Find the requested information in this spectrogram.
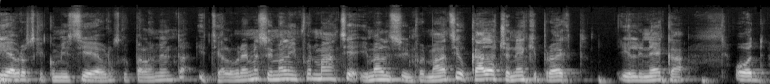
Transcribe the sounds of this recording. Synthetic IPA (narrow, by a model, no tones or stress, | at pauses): ie̞ʋɾo̞pske̞ko̞misijeie̞ʋɾo̞psko̞ɡ̚paɾlame̞nt̪ait̪je̞ːlo̞ʋɾe̞ːme̞suimaliːnfo̞ɾmaːt̪sije̞ʔimalisuinfo̞ɾmaːt̪sijukad̪at͡ɕe̞ne̞kipɾo̞je̞kt̪ | iline̞kao̞d̪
